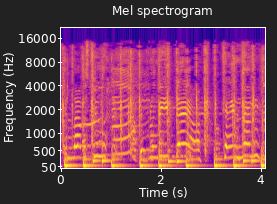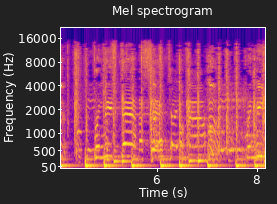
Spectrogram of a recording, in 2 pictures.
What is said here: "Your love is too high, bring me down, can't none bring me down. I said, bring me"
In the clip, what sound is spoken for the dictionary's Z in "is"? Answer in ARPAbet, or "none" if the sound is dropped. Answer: S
